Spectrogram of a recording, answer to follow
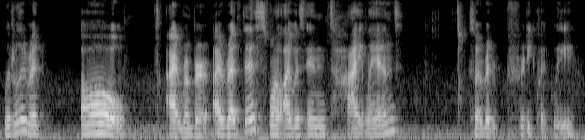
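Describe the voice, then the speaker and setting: A woman's voice: on the low side, moderate pace, creaky, a little mellow, slight background noise. A young woman casually rambling through blunt opinions on books she has read, with lots of fillers. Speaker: book vlogger. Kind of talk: casual chat.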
